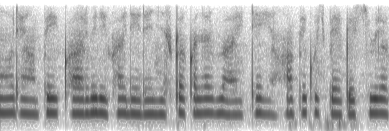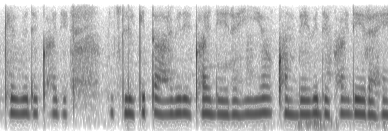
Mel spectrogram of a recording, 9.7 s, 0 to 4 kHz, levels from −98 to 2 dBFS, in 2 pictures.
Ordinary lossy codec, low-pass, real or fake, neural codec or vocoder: none; 3.6 kHz; real; none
